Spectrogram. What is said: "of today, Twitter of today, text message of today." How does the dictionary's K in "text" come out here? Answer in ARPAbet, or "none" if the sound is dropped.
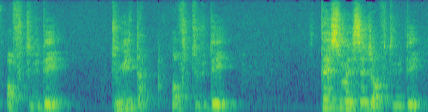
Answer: none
